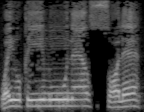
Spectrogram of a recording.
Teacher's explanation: اللام الشمسيه بتاعت الصلاه لا تنطق لانها ادغمت في الصاد فبقت صاد مشدده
